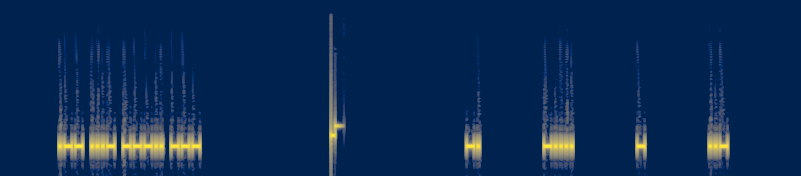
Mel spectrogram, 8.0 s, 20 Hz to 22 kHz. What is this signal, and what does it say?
Morse code, heard as a keyed tone, about 44 wpm, spaced as for 19 wpm, 690 Hz. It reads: WV8O N6TU
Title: USA Call Signs - 4 Characters - 8x Character Spacing - 45wpm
